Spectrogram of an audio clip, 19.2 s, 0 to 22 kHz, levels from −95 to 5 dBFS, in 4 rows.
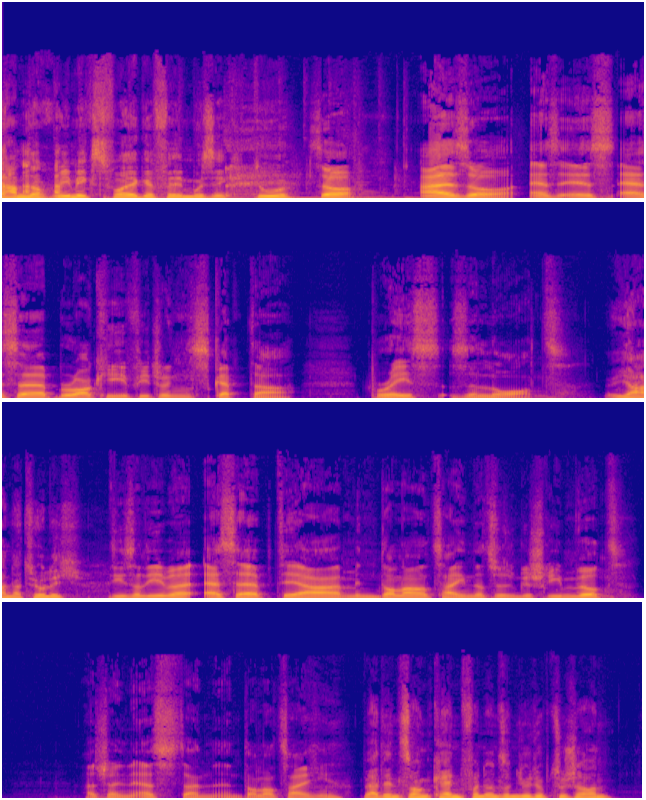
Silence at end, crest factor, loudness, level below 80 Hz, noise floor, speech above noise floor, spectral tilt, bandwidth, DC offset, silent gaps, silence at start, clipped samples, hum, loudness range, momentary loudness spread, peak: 0.25 s; 20 dB; -21 LUFS; -44 dBFS; -69 dBFS; 48 dB; -5.5 dB/octave; 16 kHz; under 0.1%; none; 0 s; under 0.1%; none; 8 LU; 12 LU; -2 dBFS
